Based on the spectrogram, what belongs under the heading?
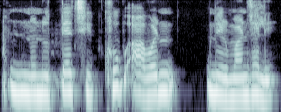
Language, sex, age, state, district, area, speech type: Marathi, female, 18-30, Maharashtra, Bhandara, rural, spontaneous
